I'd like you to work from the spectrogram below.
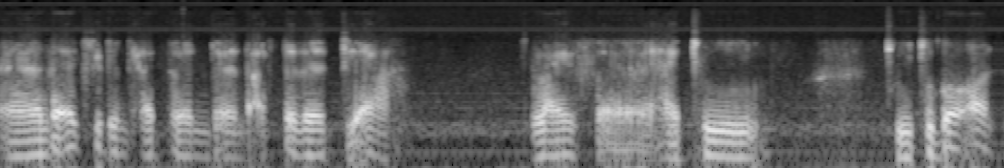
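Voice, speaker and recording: A young man with a South African accent giving a halting, reflective personal account as a radio interview guest. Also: very deep voice, steady tone, vocal fry, husky. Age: young adult. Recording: slightly muffled radio audio.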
